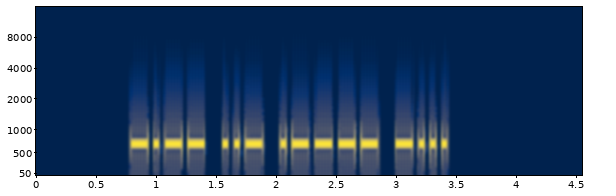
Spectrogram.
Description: Morse code, heard as a keyed tone, about 25 wpm, 700 Hz. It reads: YU1B
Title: DXCC-100 Call Signs - 4 Characters - Repeated 3x - 25wpm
